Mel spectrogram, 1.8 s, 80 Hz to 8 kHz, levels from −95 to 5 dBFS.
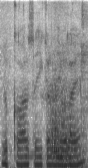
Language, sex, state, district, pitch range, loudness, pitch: Hindi, male, Uttar Pradesh, Shamli, 140-145 Hz, -14 LUFS, 140 Hz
